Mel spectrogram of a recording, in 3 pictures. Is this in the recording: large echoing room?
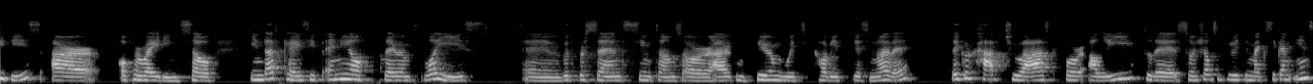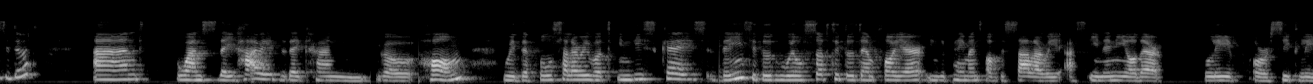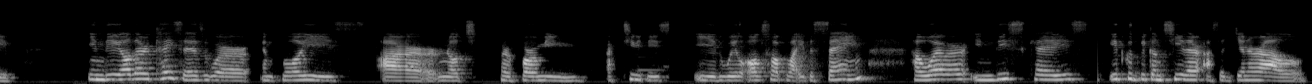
no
